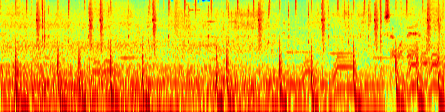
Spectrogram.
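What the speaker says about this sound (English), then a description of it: "keep the motor running" A car engine idles and rumbles steadily close by, with some faint clicks and rattles over a continuous low hum; no talk.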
